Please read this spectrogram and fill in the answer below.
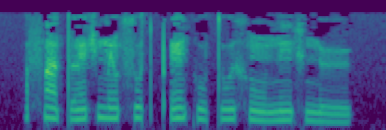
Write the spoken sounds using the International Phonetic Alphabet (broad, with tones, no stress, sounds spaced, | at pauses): f ã˦˨ t l ẽ˦ ʃ m ẽ˦ sʷ ɐ˦ t pʼ ẽ˦ k u˨ tʷ ɨ˦ x ũ˨ n̪ ĩ˦˨ x n̪ ʉ˨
